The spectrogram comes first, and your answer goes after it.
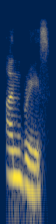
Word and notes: unbrace: Indian

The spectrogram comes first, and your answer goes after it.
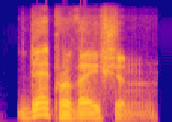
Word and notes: Deprivation: British English

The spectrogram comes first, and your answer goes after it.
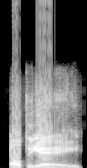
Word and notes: LTA: American English

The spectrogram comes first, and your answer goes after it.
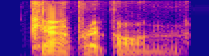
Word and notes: Capricorn: British English

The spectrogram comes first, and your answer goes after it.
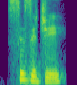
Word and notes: syzygy: Indian

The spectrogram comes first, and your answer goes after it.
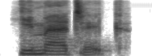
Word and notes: haematic: Indian

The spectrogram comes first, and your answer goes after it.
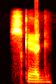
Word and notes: skeg: American English

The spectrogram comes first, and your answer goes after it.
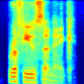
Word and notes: refusenik: British English

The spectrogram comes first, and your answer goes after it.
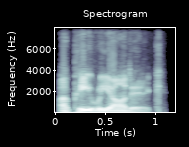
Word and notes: aperiodic: British English

